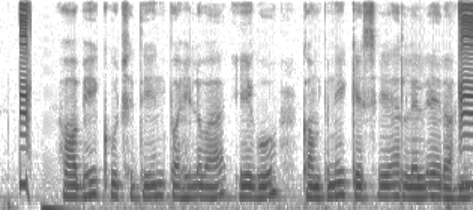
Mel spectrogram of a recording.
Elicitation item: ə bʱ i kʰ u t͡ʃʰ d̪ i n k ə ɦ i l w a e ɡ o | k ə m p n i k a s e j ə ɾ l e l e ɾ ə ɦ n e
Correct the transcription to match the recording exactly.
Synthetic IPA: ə bʱ i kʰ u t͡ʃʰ d̪ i n p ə ɦ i l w a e ɡ o | k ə m p n i k e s e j ə ɾ l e l e ɾ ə ɦ n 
